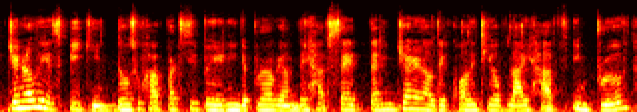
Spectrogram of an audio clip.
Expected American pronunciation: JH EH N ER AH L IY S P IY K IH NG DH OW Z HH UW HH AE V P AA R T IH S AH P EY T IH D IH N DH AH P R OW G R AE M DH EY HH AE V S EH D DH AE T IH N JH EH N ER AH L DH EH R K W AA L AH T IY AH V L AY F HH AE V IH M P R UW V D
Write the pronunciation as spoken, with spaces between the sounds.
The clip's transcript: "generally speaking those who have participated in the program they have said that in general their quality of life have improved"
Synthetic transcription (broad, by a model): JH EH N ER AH L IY S P IY K IH NG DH OW S HH UW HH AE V P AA R T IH S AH P EY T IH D IH N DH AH P R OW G R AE M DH EY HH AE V S EH D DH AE T IH N JH EH N ER AH L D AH K W AA L AH T IY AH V L AY F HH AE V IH M P R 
